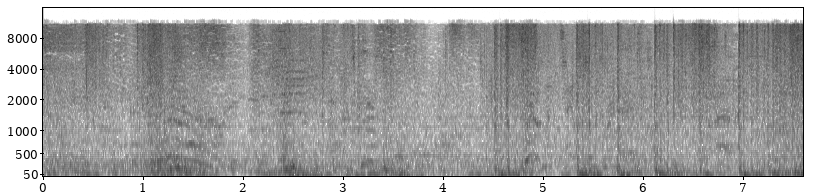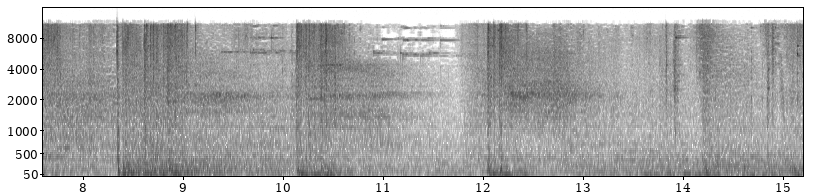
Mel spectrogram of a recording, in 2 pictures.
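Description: Bolter fire in Warhammer 40,000: Space Marine 2, dense sustained bursts of heavy automatic gunfire with booms and mechanical clatter, loud and continuous throughout with no pauses.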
